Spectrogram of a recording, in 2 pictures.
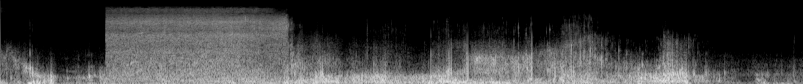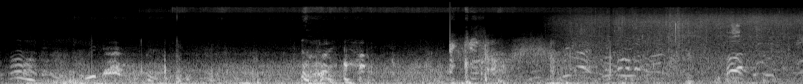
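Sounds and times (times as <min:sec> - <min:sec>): muffled whitewater splashing: 0:00.0 - 0:16.0
muffled shouts: 0:15.3 - 0:16.0.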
